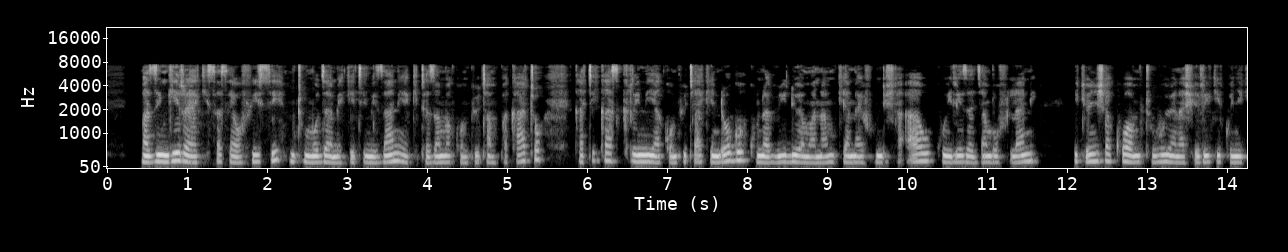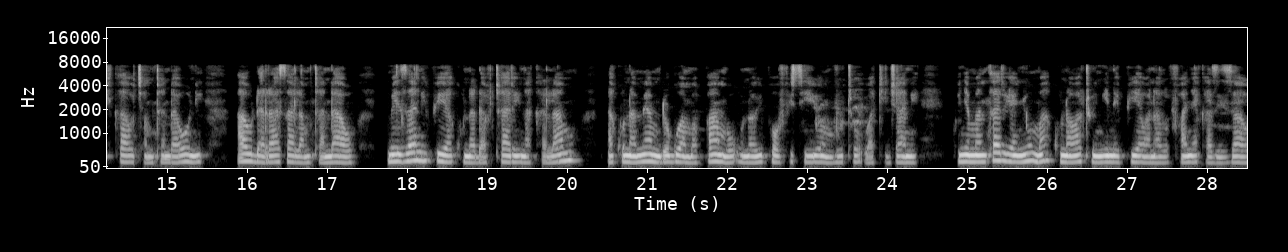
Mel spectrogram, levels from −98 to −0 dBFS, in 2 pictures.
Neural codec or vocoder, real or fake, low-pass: vocoder, 44.1 kHz, 128 mel bands every 512 samples, BigVGAN v2; fake; 7.2 kHz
